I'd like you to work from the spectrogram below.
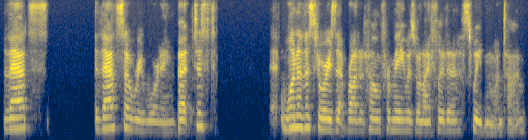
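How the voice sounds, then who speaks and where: Speaking at a measured pace with a fairly low, steady voice, a woman interviewee tells personal stories with earnest enthusiasm and frequent laughter. It's a casual storytelling interview captured in dull lo-fi audio.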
